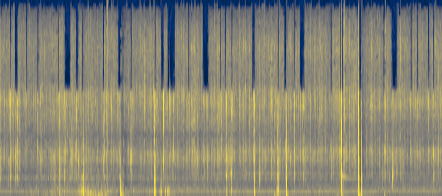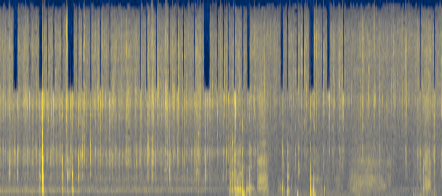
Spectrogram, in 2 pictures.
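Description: Underwater sound through the camera: irregular sharp clicks and crackles over a steady low hum, with two louder rushing bursts, about two seconds in and again later on.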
